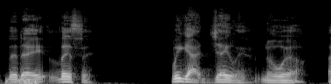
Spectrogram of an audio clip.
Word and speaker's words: Nowell: People do be like messing up the name. Like Noel, Noel. It's Noel. If you look at it, if it's spelled Noel.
